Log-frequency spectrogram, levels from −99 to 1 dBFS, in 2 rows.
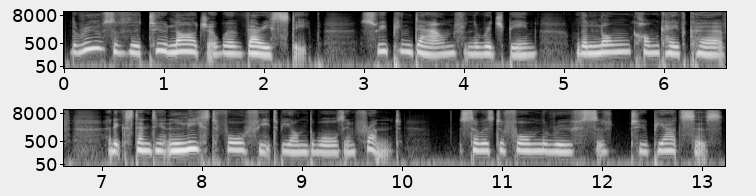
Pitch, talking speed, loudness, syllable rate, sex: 205 Hz, 175 wpm, -19 LUFS, 4.5 syllables/s, female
